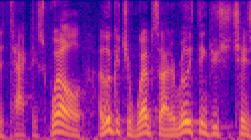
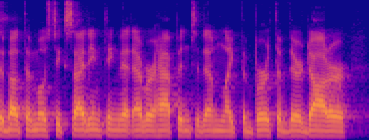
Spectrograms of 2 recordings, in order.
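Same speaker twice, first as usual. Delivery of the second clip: low, flat, dull, unvaried monotone drone; 4 semitones lower than usual. Coaching on people who talk about exciting events without emotion: flat monotone. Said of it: "they remain in the same flat monotone, speaking like this".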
